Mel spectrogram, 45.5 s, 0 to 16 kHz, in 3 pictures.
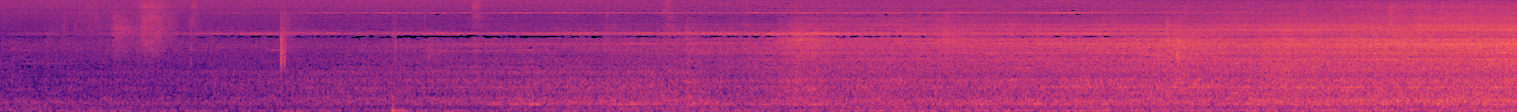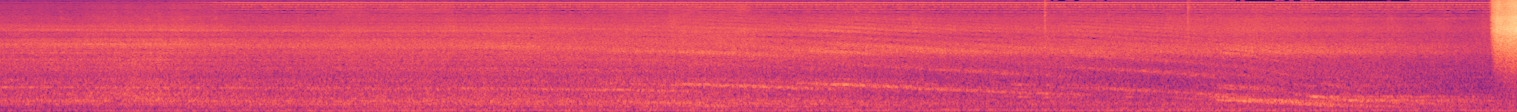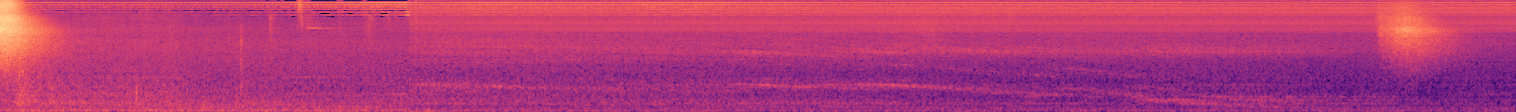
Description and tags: metro entering the station
metro train comes to station
..recorded with 2 Sennheiser MD 441 mics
